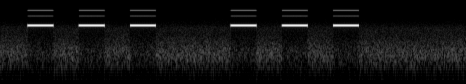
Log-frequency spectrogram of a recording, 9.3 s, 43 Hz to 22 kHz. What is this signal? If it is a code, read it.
Alarm pattern, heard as an alarm's beeps, played twice, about 3300 Hz. Temporal three. Smoke or fire, evacuate.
